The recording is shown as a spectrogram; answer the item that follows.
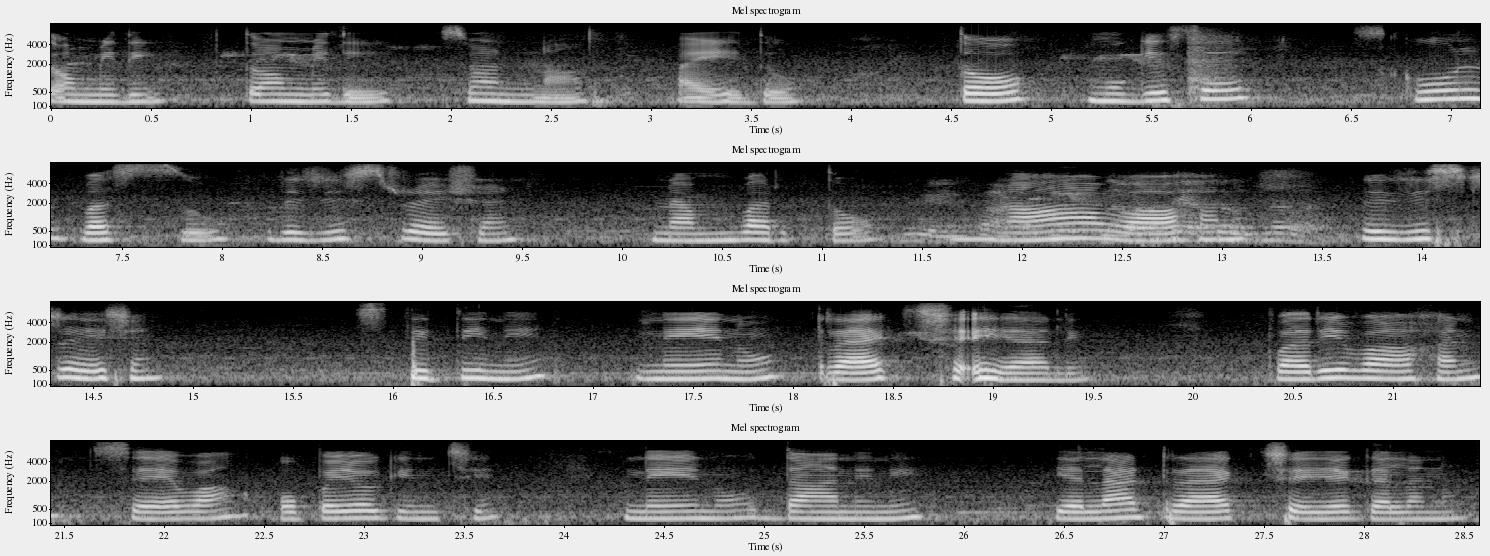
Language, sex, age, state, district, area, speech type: Telugu, female, 18-30, Andhra Pradesh, Eluru, rural, read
